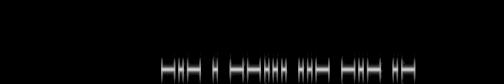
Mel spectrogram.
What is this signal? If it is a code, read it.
Morse code, heard as a keyed tone, about 27 wpm, 700 Hz. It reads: KE7UKA
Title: USA Call Signs - 6 Characters - Repeated 2x - 28wpm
